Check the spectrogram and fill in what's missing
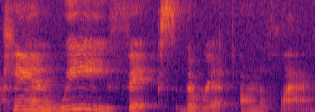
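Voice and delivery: slow, even reading; slow right answer. Shown as a demonstration. Teacher tries the right word for the class, slowly. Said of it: "What about".

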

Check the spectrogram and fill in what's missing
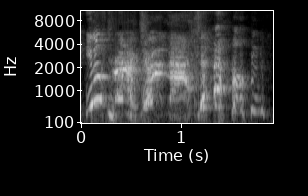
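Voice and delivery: high, loud laughing threat; mock yell. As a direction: shout it like a bossy parent. Kid mock-yelling at mom.

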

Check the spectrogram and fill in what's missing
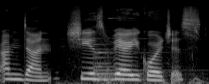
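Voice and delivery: usual speaking voice

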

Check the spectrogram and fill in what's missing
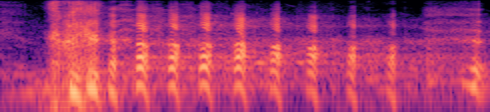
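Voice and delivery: high burst of real laughter. Real, not acted. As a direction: let a bright laugh break out. Laughs at own joke.

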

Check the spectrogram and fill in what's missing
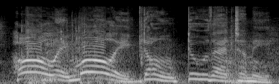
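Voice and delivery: high, loud, drawn-out protest; startled. Real, not acted. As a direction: wail it slowly after a jump scare. Reacting to a jump scare.

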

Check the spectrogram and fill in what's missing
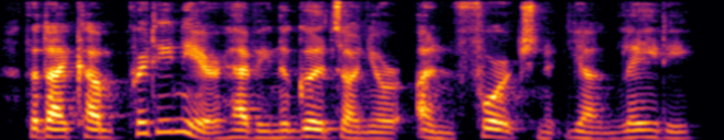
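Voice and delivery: ordinary delivery, nothing marked

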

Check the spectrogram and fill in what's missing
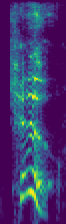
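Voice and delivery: "Kill." punched out high and loud as one hard word; a single stabbing "Kill."; emphasized kill. Retold or imitated. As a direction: hit "Kill." sharply, far above the rest. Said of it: "I'm emphasizing the word kill".

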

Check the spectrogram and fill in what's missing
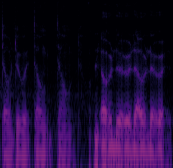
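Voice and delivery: barely audible, begging under the breath; hushed pleading. Real, not acted. Streamer begging Luffy not to come out like this, hushed. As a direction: plead softly as if afraid to jinx it.

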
